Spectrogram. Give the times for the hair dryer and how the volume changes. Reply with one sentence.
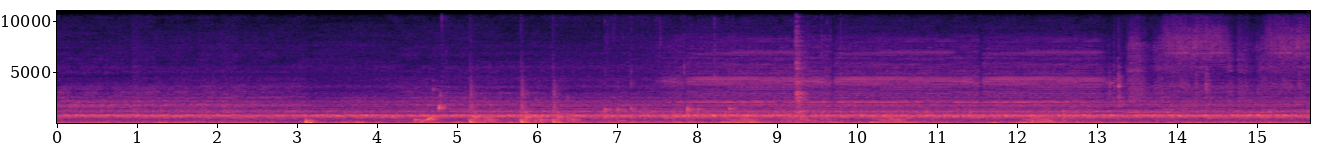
You can hear the hair dryer from 0.0 to 15.6 s, at a steady volume.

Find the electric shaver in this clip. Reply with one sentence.
You can hear the electric shaver from 7.5 to 15.6 s.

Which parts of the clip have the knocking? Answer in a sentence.
The knocking can be heard from 12.2 to 12.8 s.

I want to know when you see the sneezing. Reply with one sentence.
The sneezing can be heard from 9.2 to 9.8 s.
